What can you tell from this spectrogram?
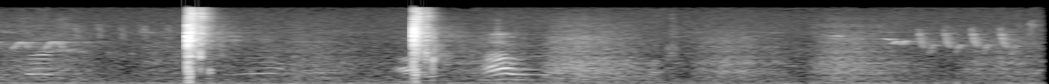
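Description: Two sharp airsoft gun shots about a second apart. Birds chirp faintly around them.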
